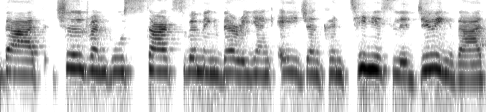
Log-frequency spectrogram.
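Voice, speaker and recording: The speaker talks at a fairly slow pace with a Lithuanian accent. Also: woman. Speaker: swimming coach and business owner. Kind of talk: interview. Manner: halting.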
